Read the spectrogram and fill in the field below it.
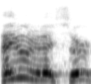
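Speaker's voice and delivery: very loud, very high-pitched shouting. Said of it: "Why you fucking yelling at me".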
